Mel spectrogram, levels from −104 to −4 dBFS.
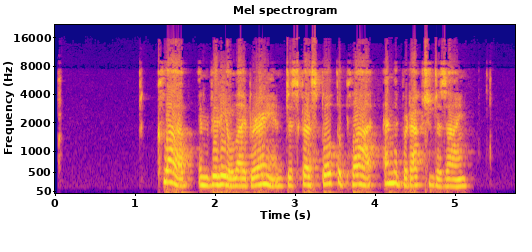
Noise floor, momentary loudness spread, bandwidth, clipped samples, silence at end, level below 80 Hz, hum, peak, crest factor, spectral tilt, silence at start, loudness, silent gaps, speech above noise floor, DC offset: -61 dBFS; 10 LU; 17 kHz; under 0.1%; 0.6 s; -42 dBFS; none; 0 dBFS; 10 dB; -3 dB/octave; 0.05 s; -9 LUFS; none; 51 dB; under 0.1%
